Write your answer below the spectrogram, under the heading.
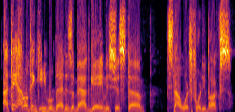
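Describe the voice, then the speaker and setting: A man's voice: medium pitch, animated, moderate pace, fairly bright tone, no room sound. A man hosting a laid-back podcast. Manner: laughs often, swears freely. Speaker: streamer and podcast host. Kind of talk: casual chat.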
